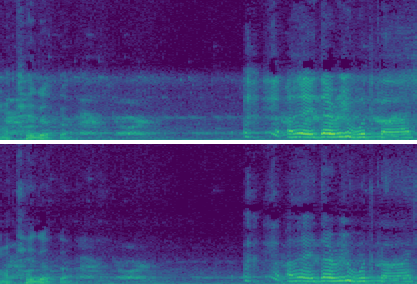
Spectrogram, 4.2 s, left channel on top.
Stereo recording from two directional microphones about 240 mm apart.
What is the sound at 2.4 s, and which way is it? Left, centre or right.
A woman's voice, left.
